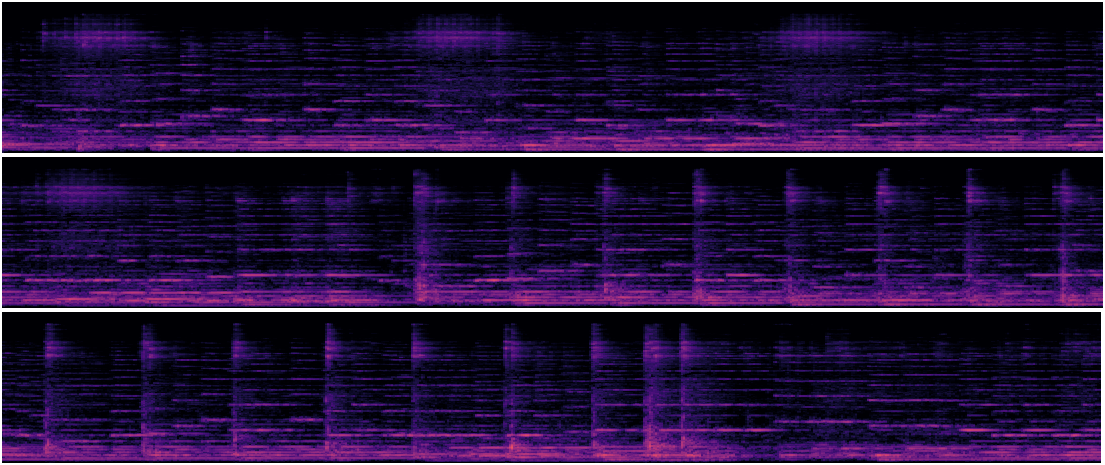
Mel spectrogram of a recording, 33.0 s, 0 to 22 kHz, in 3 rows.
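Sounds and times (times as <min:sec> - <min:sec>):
folk band with guitars: 0:00.0 - 0:33.0
sharp percussive beat: 0:14.8 - 0:30.7.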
